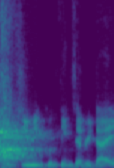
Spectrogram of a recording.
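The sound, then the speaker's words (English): A dog barks in the background while a man keeps talking over it, the barking mixed beneath his steady speech. “that's the dog going off.”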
